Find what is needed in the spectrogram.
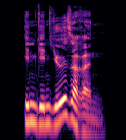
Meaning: inflection of ingeniös: 1. strong genitive masculine/neuter singular comparative degree 2. weak/mixed genitive/dative all-gender singular comparative degree
- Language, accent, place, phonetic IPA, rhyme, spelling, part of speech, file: German, Germany, Berlin, [ɪnɡeˈni̯øːzəʁən], -øːzəʁən, ingeniöseren, adjective, De-ingeniöseren.ogg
